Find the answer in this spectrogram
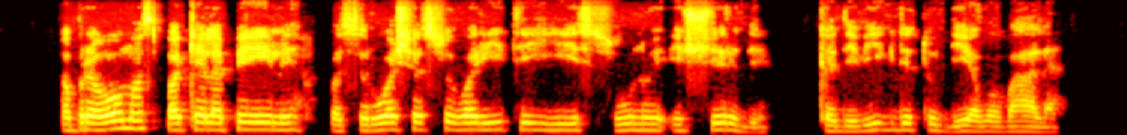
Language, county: Lithuanian, Šiauliai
